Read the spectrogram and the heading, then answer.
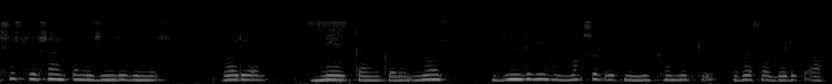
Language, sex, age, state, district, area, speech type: Kashmiri, male, 18-30, Jammu and Kashmir, Kupwara, rural, spontaneous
